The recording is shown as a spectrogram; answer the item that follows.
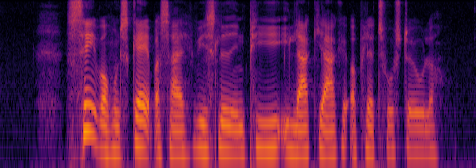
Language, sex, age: Danish, female, 42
